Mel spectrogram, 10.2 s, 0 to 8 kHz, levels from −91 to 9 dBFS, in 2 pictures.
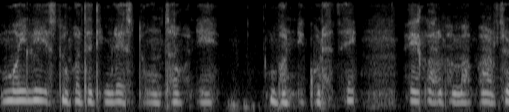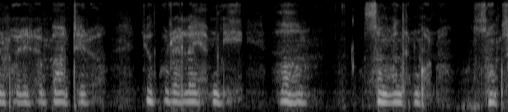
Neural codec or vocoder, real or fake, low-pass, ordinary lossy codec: codec, 16 kHz, 16 kbps, FreqCodec, larger model; fake; 7.2 kHz; Opus, 32 kbps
